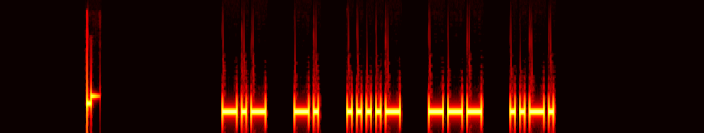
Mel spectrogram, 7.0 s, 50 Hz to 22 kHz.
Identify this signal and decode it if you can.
Morse code, heard as a keyed tone, about 25 wpm, spaced as for 18 wpm, 700 Hz. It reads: KN4OF
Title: USA Call Signs - 5 Characters - 2x Character Spacing - 25wpm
